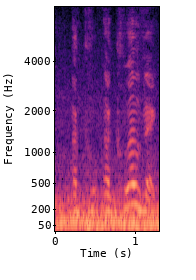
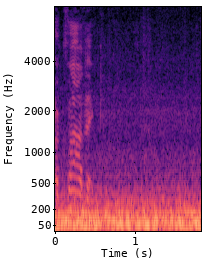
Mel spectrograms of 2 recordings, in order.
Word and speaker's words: Aklavik: So instead I decided I was gonna go to a Klavik.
